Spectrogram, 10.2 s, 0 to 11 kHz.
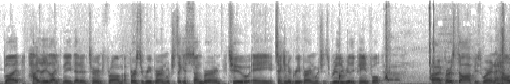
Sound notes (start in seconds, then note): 7.7 Steve-O grunts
